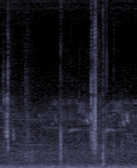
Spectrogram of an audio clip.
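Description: Near silence: faint outdoor background with a few faint short clicks, the clearest about one and a half seconds in.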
